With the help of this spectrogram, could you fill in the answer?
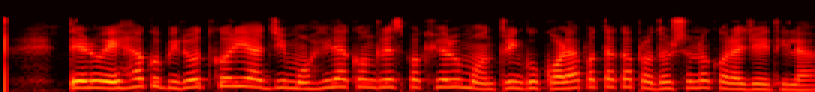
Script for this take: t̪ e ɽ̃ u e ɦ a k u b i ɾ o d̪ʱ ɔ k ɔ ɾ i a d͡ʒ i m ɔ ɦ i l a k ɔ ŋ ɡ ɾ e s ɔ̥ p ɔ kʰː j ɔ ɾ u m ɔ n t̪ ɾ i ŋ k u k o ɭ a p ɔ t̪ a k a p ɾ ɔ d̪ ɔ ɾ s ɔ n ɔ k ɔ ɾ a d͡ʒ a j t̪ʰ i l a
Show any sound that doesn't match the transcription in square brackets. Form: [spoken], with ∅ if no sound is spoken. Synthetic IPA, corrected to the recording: t̪ e ɽ̃ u e ɦ a k u b i ɾ o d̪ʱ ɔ k ɔ ɾ i a d͡ʒ i m ɔ ɦ i [ɭ] a k ɔ ŋ ɡ ɾ e s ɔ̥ p ɔ kʰː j ɔ ɾ u m ɔ n t̪ ɾ i ŋ k u k [ɔ] ɭ a p ɔ t̪ a k a p ɾ ɔ d̪ ɔ ɾ s ɔ n ɔ k ɔ ɾ a d͡ʒ a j t̪ʰ i l a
